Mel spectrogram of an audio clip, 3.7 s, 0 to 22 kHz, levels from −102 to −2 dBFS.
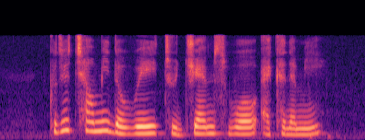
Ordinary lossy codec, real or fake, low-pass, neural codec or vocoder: none; real; none; none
